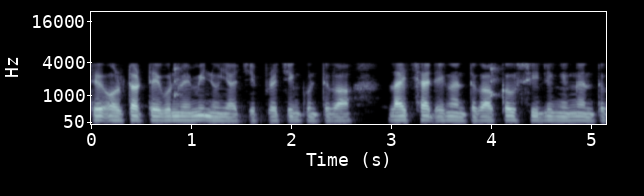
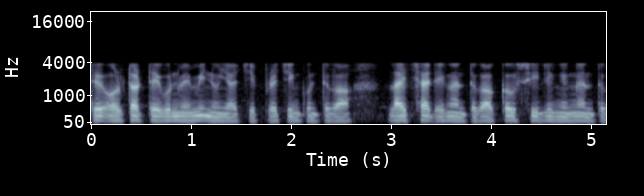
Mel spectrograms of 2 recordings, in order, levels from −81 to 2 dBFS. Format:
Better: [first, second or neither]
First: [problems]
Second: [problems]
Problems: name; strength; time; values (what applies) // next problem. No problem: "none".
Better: second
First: noise reduction (classical method log-MMSE)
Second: none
